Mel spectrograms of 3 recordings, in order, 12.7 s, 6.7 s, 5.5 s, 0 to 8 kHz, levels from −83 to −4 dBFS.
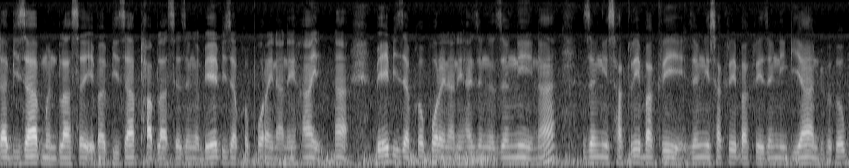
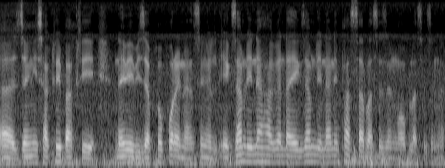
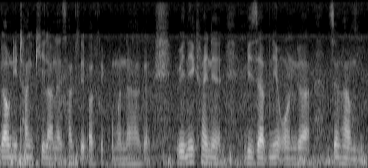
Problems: none marked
